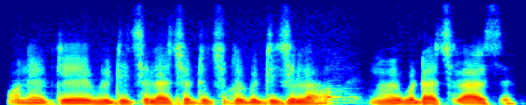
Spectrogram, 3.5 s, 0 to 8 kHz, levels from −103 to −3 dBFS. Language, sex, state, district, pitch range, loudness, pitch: Bengali, male, West Bengal, Jhargram, 100-115 Hz, -18 LUFS, 110 Hz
